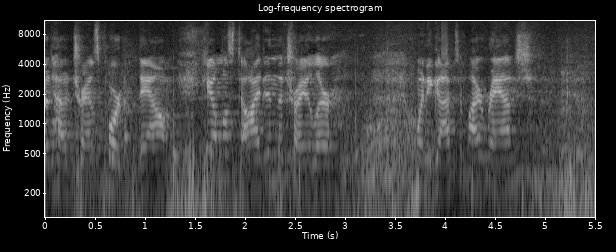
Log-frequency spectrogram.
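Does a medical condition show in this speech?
No.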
